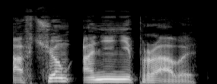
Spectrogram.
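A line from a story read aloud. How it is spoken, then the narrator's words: Plain. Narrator (Russian): спросил я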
